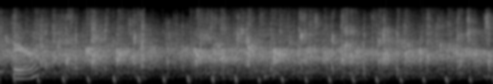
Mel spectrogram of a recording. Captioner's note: audience applauds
